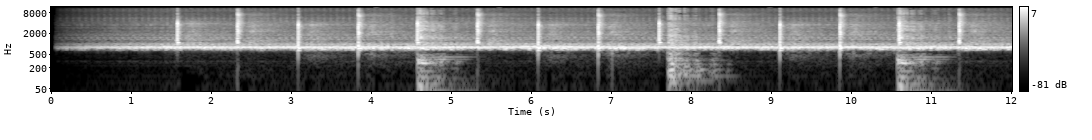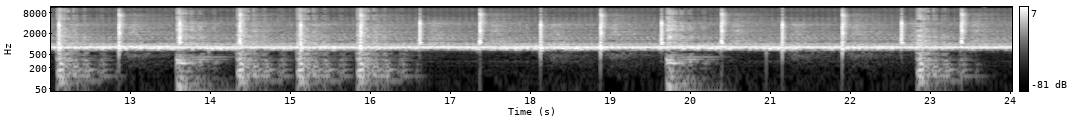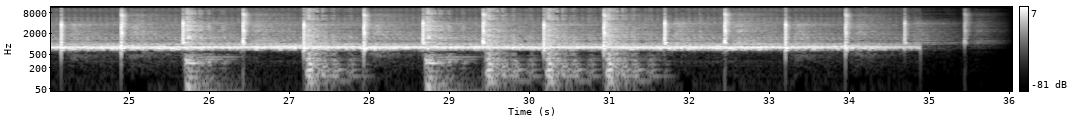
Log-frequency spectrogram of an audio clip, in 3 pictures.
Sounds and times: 0.6s Funny machine sounds 34.9s

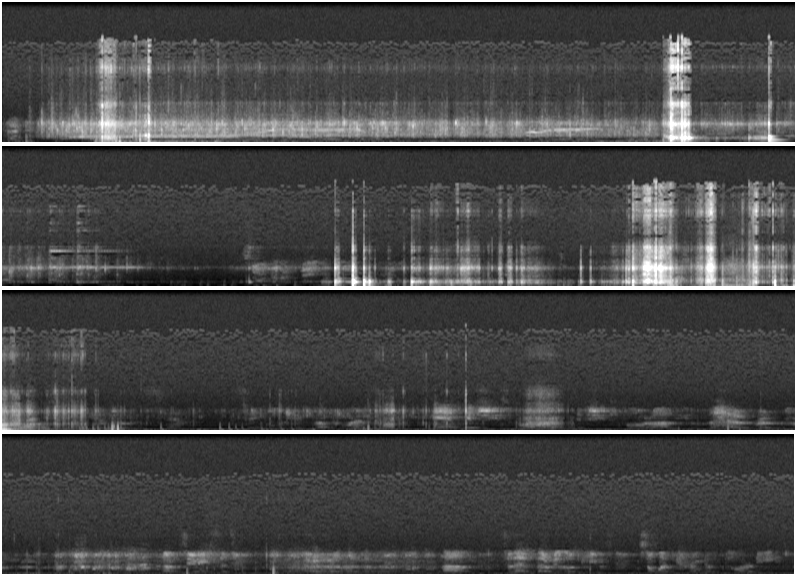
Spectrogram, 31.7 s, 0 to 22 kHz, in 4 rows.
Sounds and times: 0.0s people cheering and clapping 6.8s

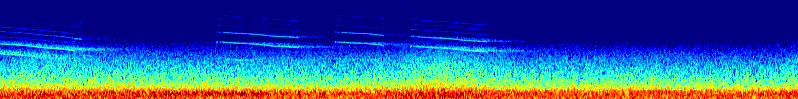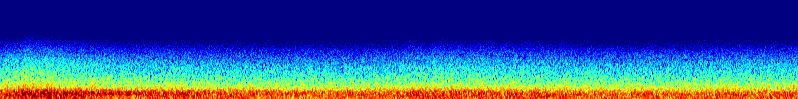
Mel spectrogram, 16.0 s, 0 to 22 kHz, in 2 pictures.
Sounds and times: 0.0s Far Ocean 5.5s
0.0s wind 15.9s

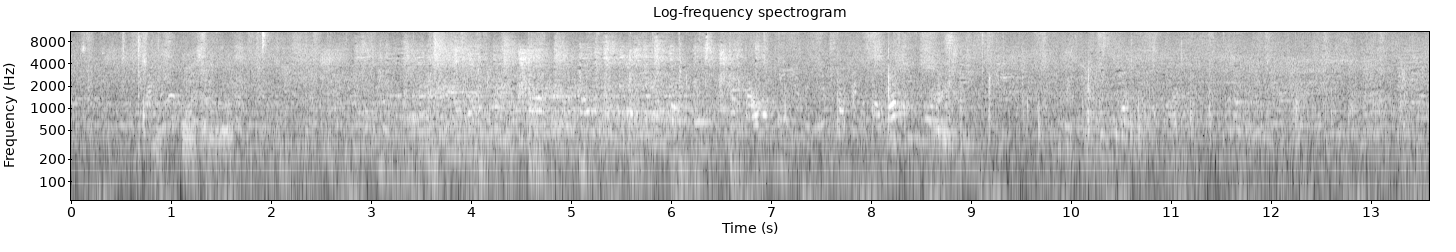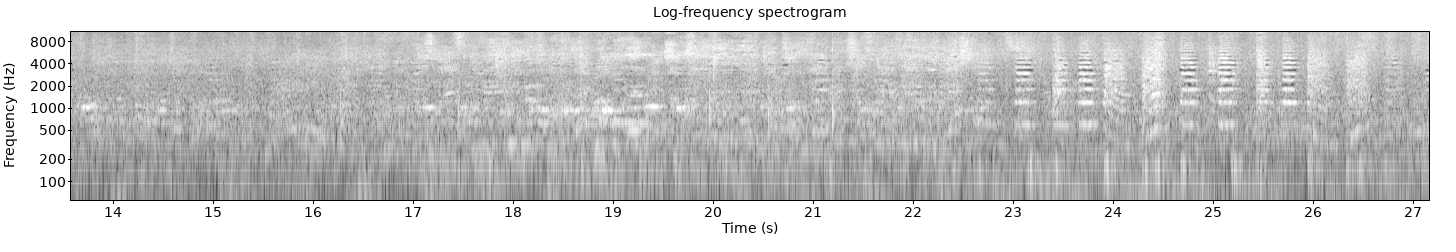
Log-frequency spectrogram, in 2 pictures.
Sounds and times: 0.0s music 9.1s
0.0s walking 27.1s
0.6s people talking 27.1s
16.1s music 27.1s

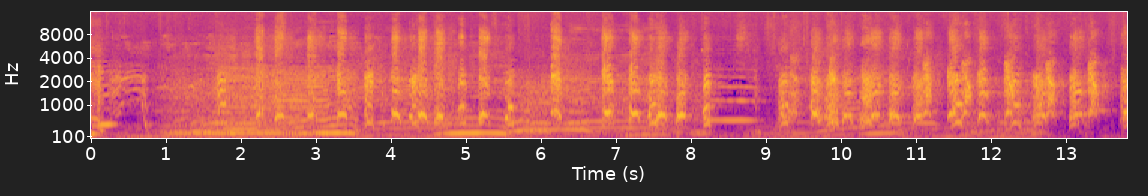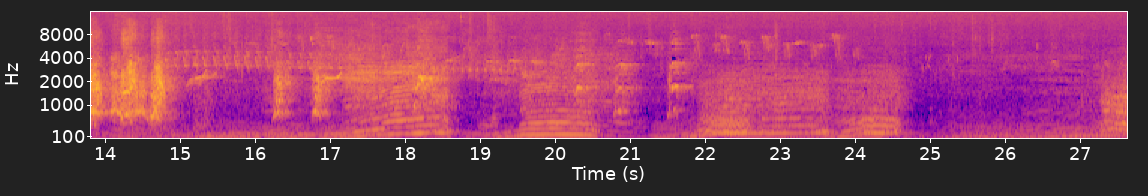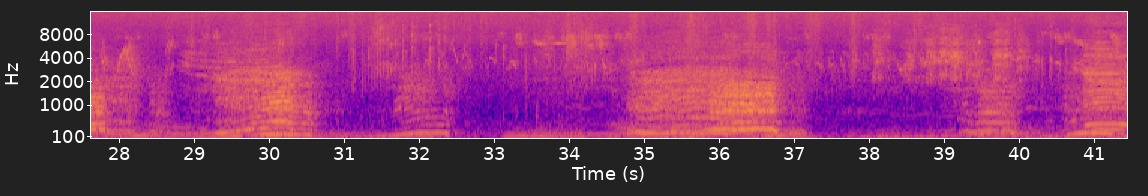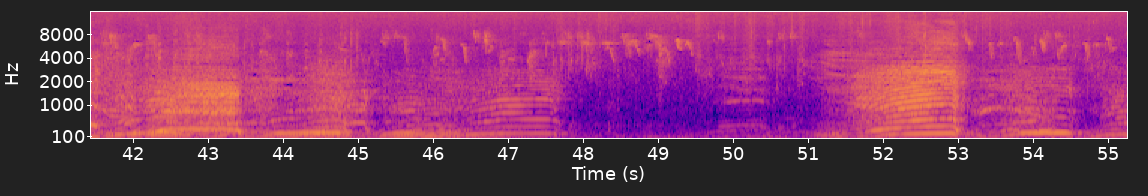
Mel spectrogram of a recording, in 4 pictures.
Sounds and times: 0.0s Herd of cows 55.2s
1.5s dogs barking 15.0s
16.2s dogs barking 17.2s
20.2s dogs barking 21.9s

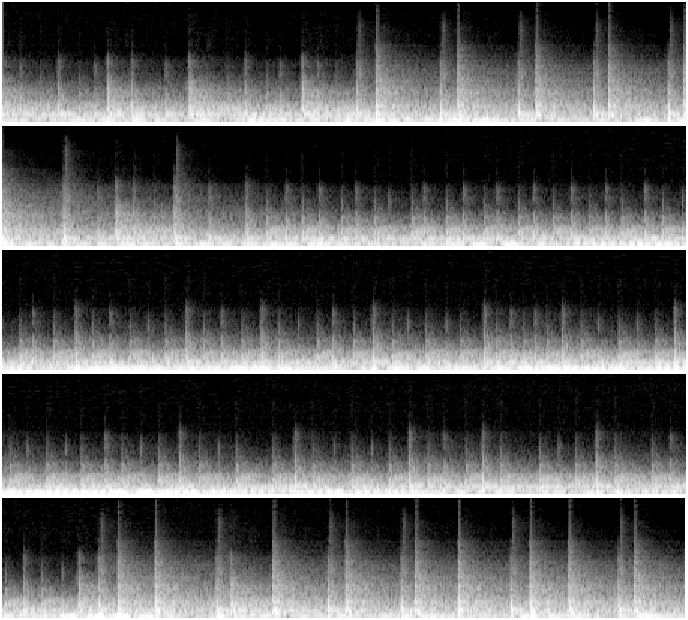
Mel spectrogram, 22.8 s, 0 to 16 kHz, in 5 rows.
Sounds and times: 0.0s Taiko Drum Rhythm 22.7s

